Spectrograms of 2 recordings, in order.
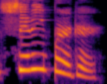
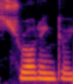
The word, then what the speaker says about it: Schrödinger: your name isn't even shitty Burger first of all it's pronounce Shing girl you dumb ass second look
